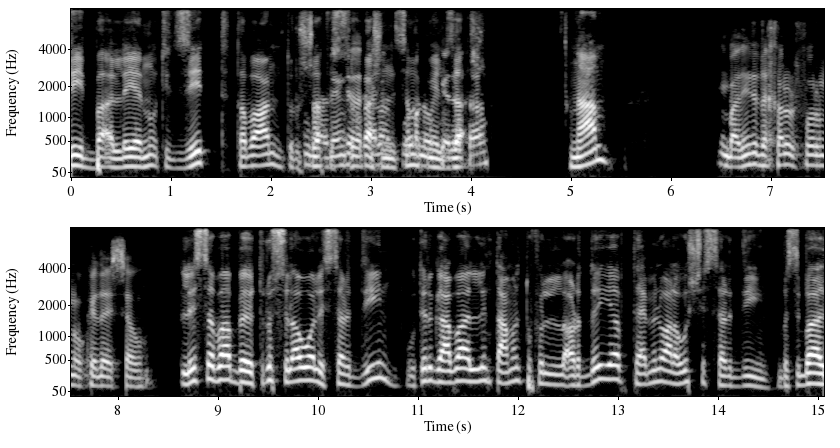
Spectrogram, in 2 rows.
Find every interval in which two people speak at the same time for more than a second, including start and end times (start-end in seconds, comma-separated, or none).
2.3-4.1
